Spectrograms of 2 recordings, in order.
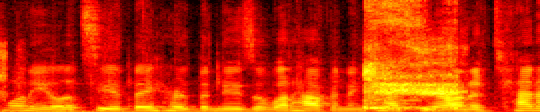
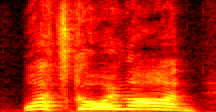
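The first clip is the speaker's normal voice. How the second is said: very high, loud shout; 11 semitones higher, 6 dB louder than usual. A guard on a horse cuts off a small group of people; shouting. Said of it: "just shouts".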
